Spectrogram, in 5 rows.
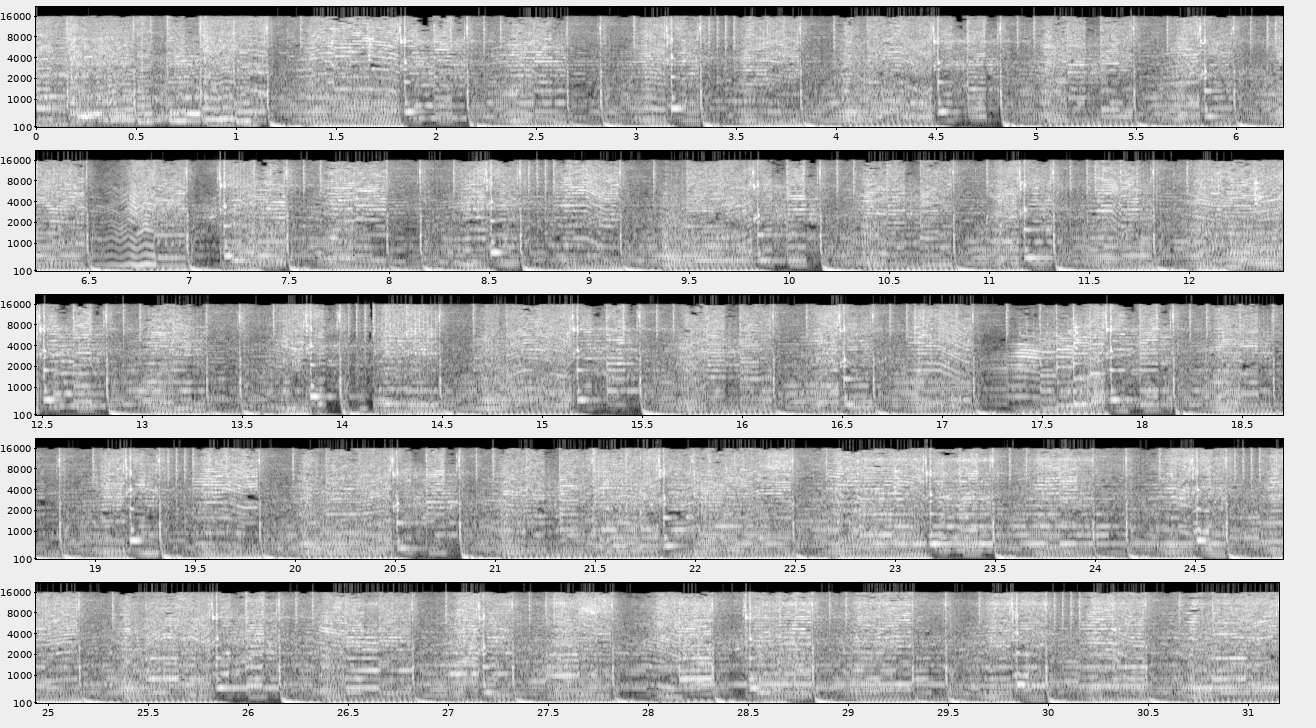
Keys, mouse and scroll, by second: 1.6-3.7 alt+drag, 8.4 ctrl+alt+scroll up 1, 9.5-10.4 alt+shift+click, 10.5 ctrl+z, 11.2-12.4 drag, 12.7 ctrl+z, 13.7-14.9 alt+drag, 17.5 ctrl+alt+scroll down 1, 18.3-19.0 ctrl+alt+scroll up 1, 19.5 click, 20.0 ctrl+alt+scroll up 1, 20.8 click, 23.7 click, 29.7-31.1 drag.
